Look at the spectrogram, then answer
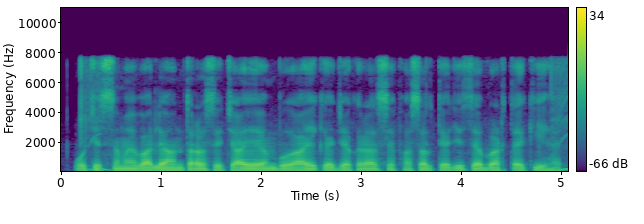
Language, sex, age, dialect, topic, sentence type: Magahi, male, 36-40, Southern, agriculture, question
